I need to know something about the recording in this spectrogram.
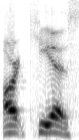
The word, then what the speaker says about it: Arceus: looked into it and archaea is actually the proper english pronunciation look what did this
